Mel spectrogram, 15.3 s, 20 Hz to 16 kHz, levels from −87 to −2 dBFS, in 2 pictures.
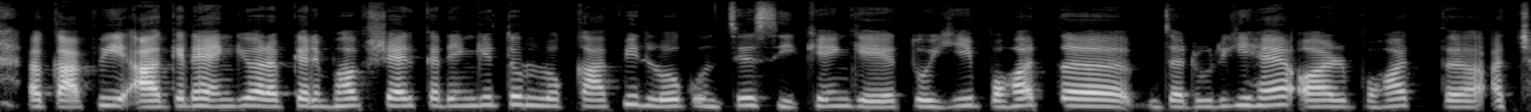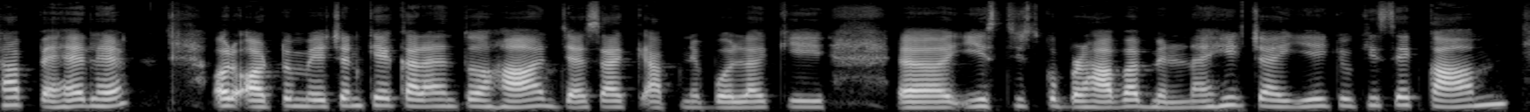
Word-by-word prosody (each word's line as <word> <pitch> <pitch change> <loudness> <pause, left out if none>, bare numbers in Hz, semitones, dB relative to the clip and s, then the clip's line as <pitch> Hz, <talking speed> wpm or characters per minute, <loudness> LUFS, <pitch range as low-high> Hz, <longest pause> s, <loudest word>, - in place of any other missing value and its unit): अ, - - +5
काफ़ी 255 - +4 0.2
आगे 200 +3 +7
रहेंगे 230 0 +1
और 230 - +5
आपके 210 +2 +2
अनुभव 225 +2 -1
शेयर 230 -1 +1
करेंगे 235 +2 -5
तो 275 - +1
लोग 230 -3 -5
काफ़ी 210 +5 -2
लोग 220 -2 -3
उनसे 230 +3 -5
सीखेंगे। 220 -3 -5
तो 210 - -2
ये 225 +5 -8
बहुत 215 +3 +1
ज़रूरी 210 0 0
है 245 +2 +2
और 210 -4 +1
बहुत 220 +3 -6
अच्छा 205 +5 -1
पहल 210 +3 +1
है 225 +3 +3 0.5
और 235 - +7
ऑटोमेशन 215 +2 +2
के 245 - +2
कारण 220 -2 +2
तो 215 -1 +1
हाँ, 205 +2 +5
जैसा 195 +1 +1
कि 195 - -9
आपने 185 0 -5
बोला 185 0 0
कि 195 +1 -8 0.4
अ, - - +6 0.3
इस 220 0 -4
चीज़ 225 -1 -14
को - - -4
बढ़ावा 195 0 +3
मिलना 185 0 -6
ही 235 +6 -3
चाहिए 215 0 -2
क्योंकि 230 +1 -9
इससे 250 +1 -2
काम 220 +7 +3
215 Hz, 185 wpm, -24 LUFS, 200-230 Hz, 0.5 s, आगे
